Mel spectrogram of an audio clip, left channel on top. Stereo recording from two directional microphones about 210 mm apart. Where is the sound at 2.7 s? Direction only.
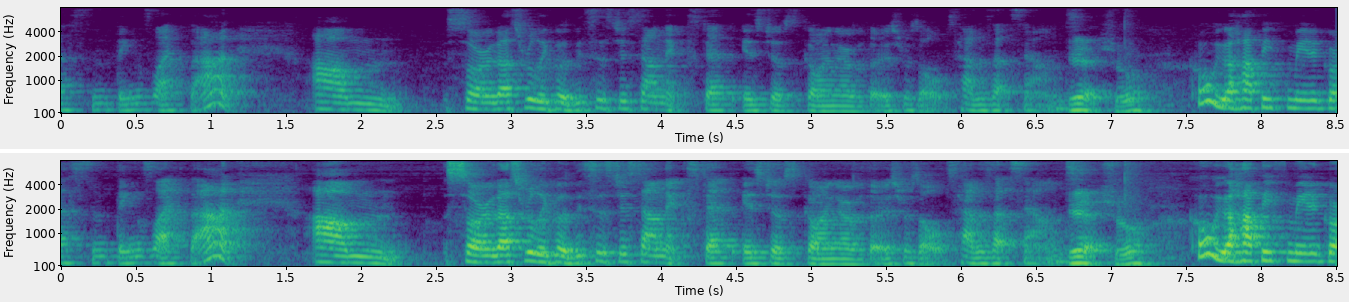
20° right (ahead or behind).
